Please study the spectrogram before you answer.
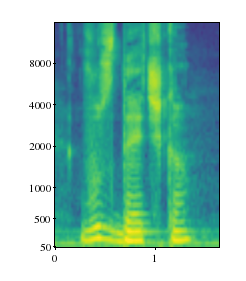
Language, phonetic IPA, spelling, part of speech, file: Ukrainian, [wʊzˈdɛt͡ʃkɐ], вуздечка, noun, Uk-вуздечка.ogg
- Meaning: bridle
